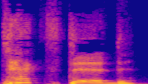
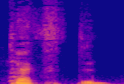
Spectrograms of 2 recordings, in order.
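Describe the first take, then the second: First: The final -ed syllable is fully pronounced. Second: The final -ed syllable is reduced to a light d. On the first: The speaker calls it wrong. "texted sounds awful" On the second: The speaker calls it right. "it needs the D sound, but not like the full thing"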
